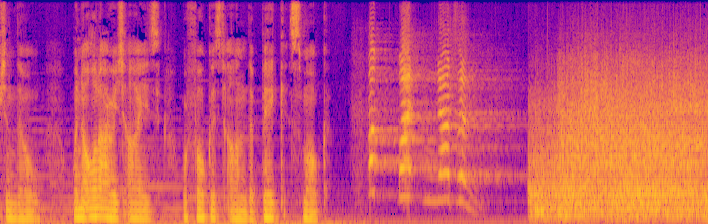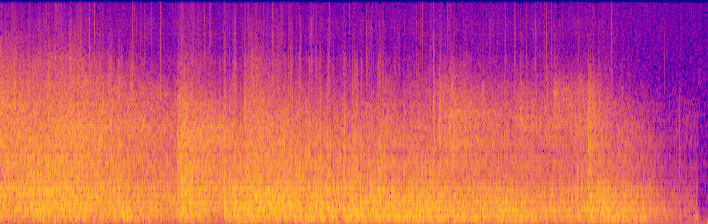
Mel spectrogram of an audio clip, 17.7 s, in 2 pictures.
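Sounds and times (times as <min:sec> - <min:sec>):
speech: 0:00.0 - 0:04.2
massive explosion: 0:06.6 - 0:17.6.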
